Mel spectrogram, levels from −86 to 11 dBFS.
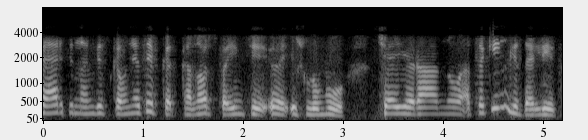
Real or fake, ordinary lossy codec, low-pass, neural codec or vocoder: real; AAC, 32 kbps; 7.2 kHz; none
